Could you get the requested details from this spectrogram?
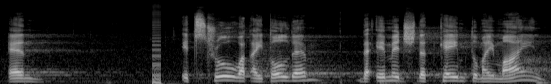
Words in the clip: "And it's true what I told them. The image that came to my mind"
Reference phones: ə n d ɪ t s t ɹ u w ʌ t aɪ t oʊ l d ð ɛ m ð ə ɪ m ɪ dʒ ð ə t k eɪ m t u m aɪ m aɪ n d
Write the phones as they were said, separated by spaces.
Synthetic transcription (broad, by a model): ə n d ɪ t s t ɹ u w ʌ t aɪ t oʊ l d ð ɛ m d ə ɪ m ɪ dʒ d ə t k eɪ m t u m aɪ m aɪ n d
